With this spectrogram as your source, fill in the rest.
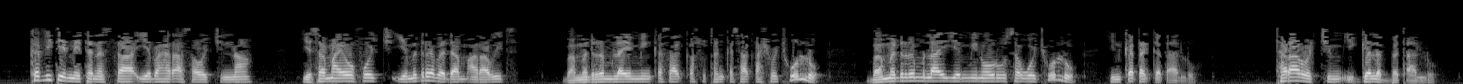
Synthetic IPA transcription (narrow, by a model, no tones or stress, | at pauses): kʰəfit̪jɛmːjɛt̪ʰənəsːajɛβahɨɾasawo̞t͡ʃːɨnːa | jɛsəmajofo̞t͡ʃːjɛmɨd̪ɾəβəd̪amaɾawit̪ | bəmɨd̪ɨɾɨmlajːɛmːiŋkʼəsakʼːəsut̪ʰəŋkʼəsakʼaʃot͡ʃːhulːu | bəmɨd̪ɾɨmlajːɛmːino̞ɾusəwo̞t͡ʃːhulːu | jɪŋkʼət̪ʼəkʼːət̪ʼa̰lːṵ | t̪ʰəɾaɾo̞t͡ʃːɪmjʔɪ̰ɡələbːət̪ʼa̰lːṵ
